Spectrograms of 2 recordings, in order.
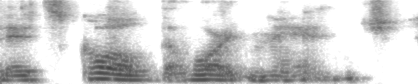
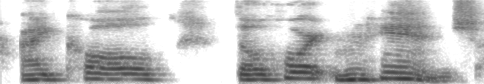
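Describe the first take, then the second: First: "called" stressed, rising as a correction. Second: Said in the usual way. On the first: Real, not acted. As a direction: lean on "called" to correct yourself. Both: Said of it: "I don't call it".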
